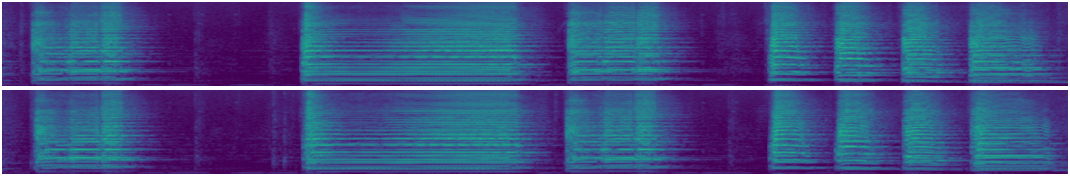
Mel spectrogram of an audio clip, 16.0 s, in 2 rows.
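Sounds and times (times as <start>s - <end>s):
70s analog funk horns: 0.0s - 1.4s, 2.2s - 9.5s, 10.2s - 15.9s.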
